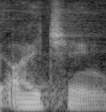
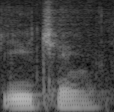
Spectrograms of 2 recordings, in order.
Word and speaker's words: I Ching: The I Ching, some people say I Ching, but it's actually pronounced Yi Ching.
